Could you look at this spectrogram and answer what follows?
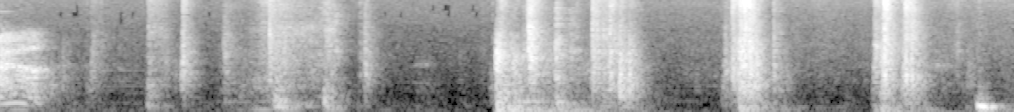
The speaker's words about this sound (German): Der Olli geht zur Tür, macht auf.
